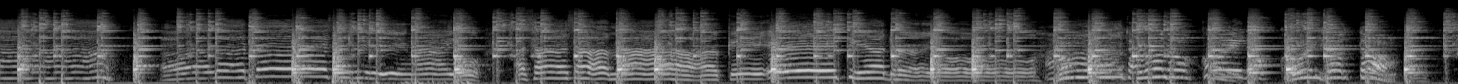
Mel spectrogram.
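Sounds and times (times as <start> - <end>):
person singing sumo jinku folk song in Sanmu: 0.0 - 14.3.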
